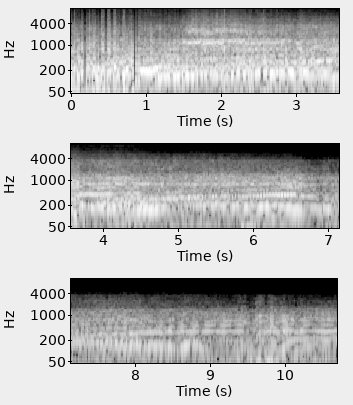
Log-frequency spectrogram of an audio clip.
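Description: Two cars accelerate away with engines roaring and rising in pitch, then fade into the distance.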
